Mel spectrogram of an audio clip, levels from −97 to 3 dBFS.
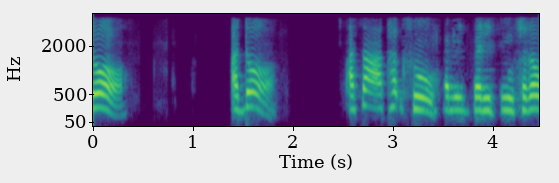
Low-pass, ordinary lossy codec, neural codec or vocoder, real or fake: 3.6 kHz; AAC, 24 kbps; codec, 16 kHz, 2 kbps, X-Codec, WavLM features, trained on Multilingual LibriSpeech; fake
